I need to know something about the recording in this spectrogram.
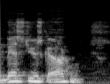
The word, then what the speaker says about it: Vestjysk Ørken: Vestjysk Ørken. Yeah, it's really complicated. I know how to pronounce.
